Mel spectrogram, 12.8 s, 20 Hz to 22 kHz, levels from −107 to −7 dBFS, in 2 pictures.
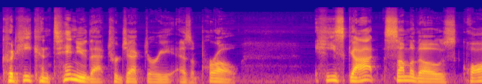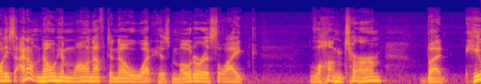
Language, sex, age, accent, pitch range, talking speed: English, male, 50-69, American, 105-130 Hz, 140 wpm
